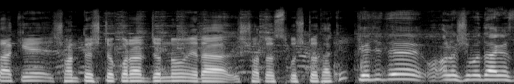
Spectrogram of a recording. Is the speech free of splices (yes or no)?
no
